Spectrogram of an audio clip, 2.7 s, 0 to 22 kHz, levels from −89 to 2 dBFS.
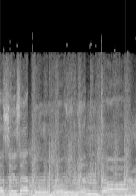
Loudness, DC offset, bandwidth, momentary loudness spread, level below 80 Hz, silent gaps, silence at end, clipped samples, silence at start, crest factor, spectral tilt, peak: -10 LUFS; under 0.1%; 17 kHz; 1 LU; -18 dBFS; none; 0 s; under 0.1%; 0 s; 10 dB; -4.5 dB/octave; 0 dBFS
